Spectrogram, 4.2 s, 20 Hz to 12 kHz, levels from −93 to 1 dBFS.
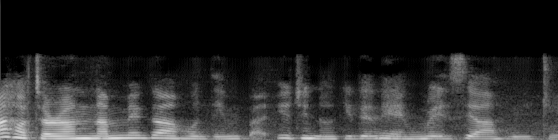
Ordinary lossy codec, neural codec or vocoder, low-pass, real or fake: none; codec, 16 kHz, 1 kbps, X-Codec, WavLM features, trained on Multilingual LibriSpeech; 7.2 kHz; fake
